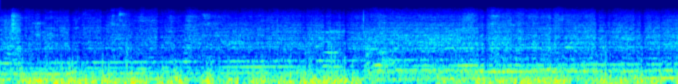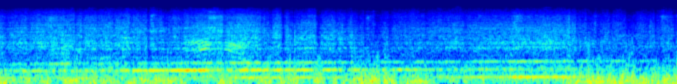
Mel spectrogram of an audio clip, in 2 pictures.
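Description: Electric multiple-unit local train running, heard from the open doorway of a coach: a steady rumble of wheels on rail, with several faint whines that climb slowly in pitch.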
